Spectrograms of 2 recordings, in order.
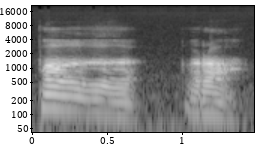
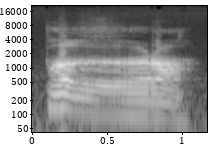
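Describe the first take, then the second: First: "Pagra" as throaty "pagh", pause, "ra"; syllable-by-syllable pronunciation demo; soft Gamal, split. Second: "pagra" with a rolled throaty "gh" for the g; teacher's pronunciation demo; soft Gamal example. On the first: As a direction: break "Pagra" after the gargled g. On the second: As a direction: say "pagra" whole, gargling the middle. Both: Shown as a demonstration. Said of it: "For example".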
